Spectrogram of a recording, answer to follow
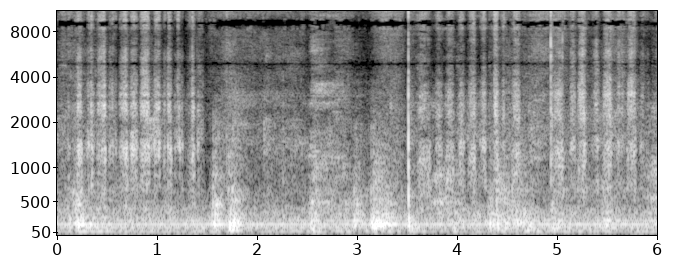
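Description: Metal bottle opener scraping the scratch-off coating from a paper lottery ticket in quick repeated strokes.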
